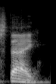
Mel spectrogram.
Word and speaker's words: Stage: Stage is pronounced stay.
